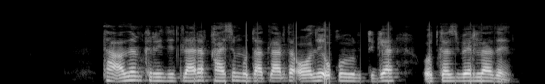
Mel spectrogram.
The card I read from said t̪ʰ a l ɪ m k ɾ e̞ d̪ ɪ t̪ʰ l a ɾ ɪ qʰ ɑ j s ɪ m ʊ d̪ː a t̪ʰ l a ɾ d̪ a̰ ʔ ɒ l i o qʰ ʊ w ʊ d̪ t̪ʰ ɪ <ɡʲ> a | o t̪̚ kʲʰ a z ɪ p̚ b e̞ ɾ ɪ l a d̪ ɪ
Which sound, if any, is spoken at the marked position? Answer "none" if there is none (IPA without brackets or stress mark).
ɡʲ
